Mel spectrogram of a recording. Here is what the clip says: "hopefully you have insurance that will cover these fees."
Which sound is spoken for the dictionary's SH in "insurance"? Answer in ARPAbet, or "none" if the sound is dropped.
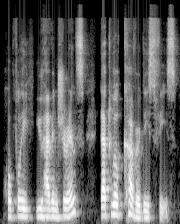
SH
